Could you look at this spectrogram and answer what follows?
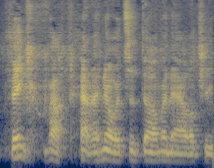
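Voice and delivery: ordinary talk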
